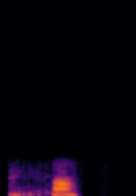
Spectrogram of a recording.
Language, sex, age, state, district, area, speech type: Urdu, female, 45-60, Uttar Pradesh, Rampur, urban, conversation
